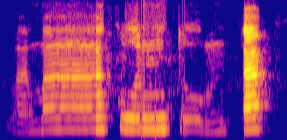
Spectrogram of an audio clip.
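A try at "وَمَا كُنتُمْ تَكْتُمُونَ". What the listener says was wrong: Okay, mim tu jangan panjang sangat. Wa ma kun. Sekali tekan je.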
